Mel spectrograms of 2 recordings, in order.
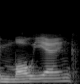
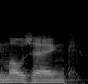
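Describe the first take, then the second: First: The j is sounded like a y. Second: The j is sounded like English j. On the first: "officially it's supposed to be Mojang, because I'm pretty sure that's how uh, it's pronounced in Swedish" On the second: "I always say Mojang"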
